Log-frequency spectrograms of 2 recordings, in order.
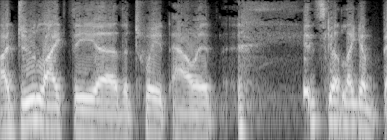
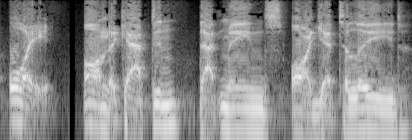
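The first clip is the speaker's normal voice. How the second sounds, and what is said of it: Put-on Australian accent. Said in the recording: “Is it that Aussie, or is it a bit Aussie light?”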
